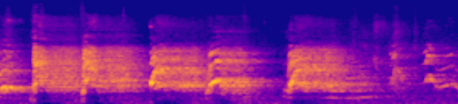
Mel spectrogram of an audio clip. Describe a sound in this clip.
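A woman shouts commands to a dog in an echoing hall.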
